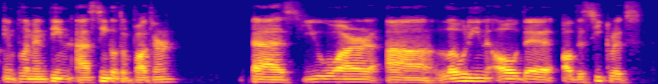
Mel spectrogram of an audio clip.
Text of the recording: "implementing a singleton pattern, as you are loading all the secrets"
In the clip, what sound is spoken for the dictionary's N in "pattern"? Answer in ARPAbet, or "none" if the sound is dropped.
none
